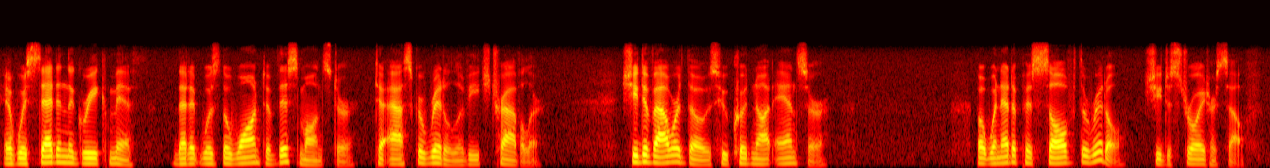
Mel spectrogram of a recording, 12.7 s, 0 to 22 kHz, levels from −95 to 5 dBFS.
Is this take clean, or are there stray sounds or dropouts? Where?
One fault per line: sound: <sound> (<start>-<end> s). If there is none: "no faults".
no faults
